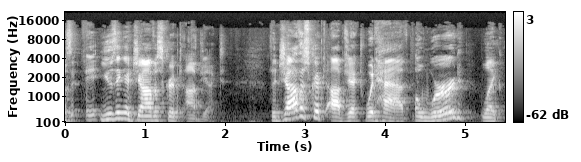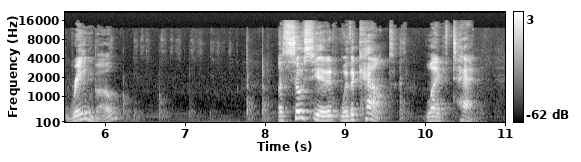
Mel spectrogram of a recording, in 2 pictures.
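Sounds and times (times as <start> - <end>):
marker squeaking on whiteboard: 6.1 - 9.0.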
